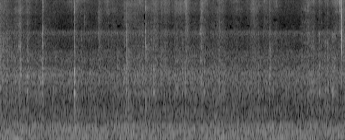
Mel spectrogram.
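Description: Quiet handling of a paper cup and yarn as the yarn is threaded behind a cut strip of the cup: faint rustling and a few light ticks over a steady low room hum.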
